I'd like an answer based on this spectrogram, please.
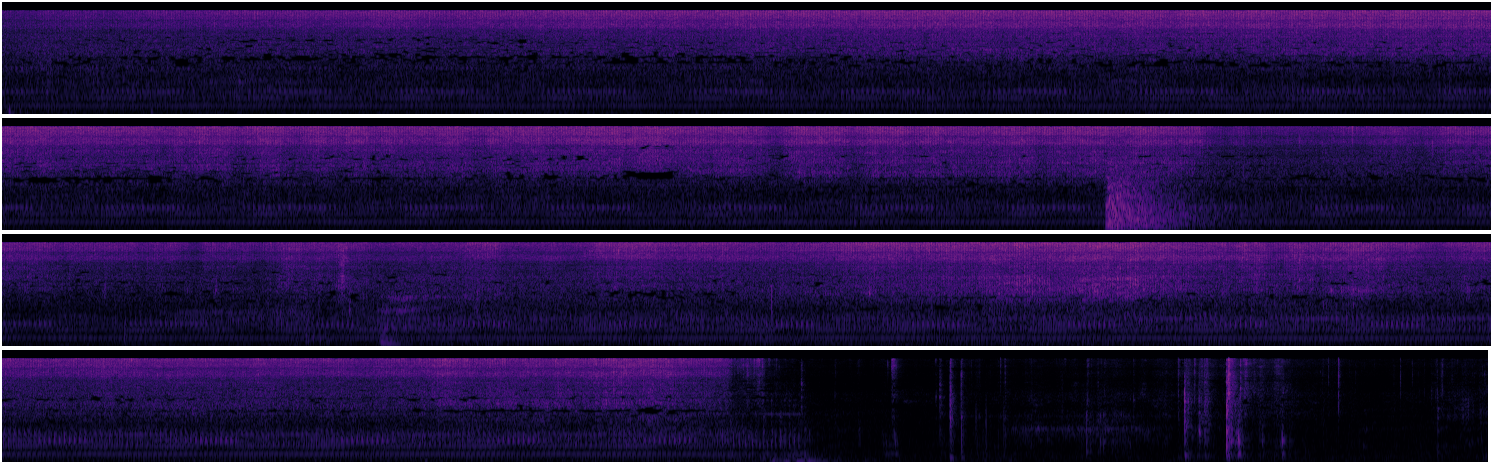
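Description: Garden-hose spray nozzle jetting water onto a potting-soil root ball on tile, a steady hiss with a hum under it, washing the soil off a ficus cutting's new roots. A single sharp knock about halfway through; the spray cuts off suddenly near the end, followed by a few light taps.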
